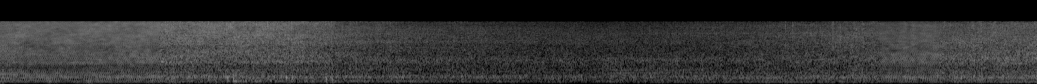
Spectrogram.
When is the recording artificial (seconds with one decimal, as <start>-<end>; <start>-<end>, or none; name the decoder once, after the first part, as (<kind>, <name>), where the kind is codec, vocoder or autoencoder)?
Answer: 0.0-1.6 (vocoder, Vocos); 8.8-9.4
